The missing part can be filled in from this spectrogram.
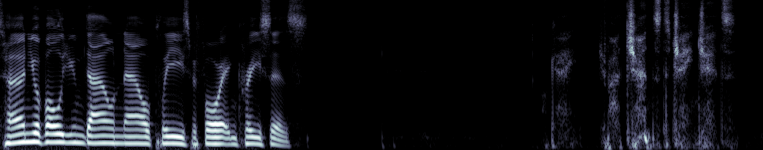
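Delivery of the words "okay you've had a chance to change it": hushed whisper, very quiet, barely there. Warning listeners to turn their volume down first, whispering. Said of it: "I'm whispering".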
